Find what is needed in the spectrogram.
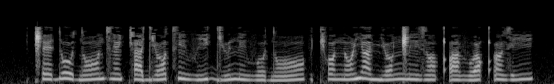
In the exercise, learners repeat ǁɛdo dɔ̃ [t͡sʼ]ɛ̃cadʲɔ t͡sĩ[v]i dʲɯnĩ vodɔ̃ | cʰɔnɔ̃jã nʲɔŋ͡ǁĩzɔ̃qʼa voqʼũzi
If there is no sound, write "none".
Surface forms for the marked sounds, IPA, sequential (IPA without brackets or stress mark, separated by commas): d͡z, v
